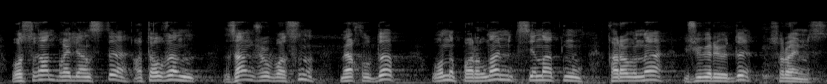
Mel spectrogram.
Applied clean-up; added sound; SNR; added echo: none; none; none; none.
